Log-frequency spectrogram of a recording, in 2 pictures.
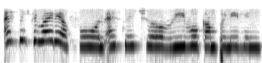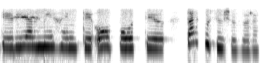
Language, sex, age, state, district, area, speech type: Kashmiri, female, 30-45, Jammu and Kashmir, Baramulla, rural, conversation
